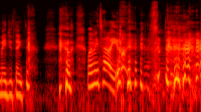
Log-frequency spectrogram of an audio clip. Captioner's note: laughs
